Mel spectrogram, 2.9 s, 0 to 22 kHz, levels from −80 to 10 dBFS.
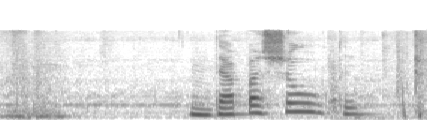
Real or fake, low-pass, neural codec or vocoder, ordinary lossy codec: real; none; none; none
